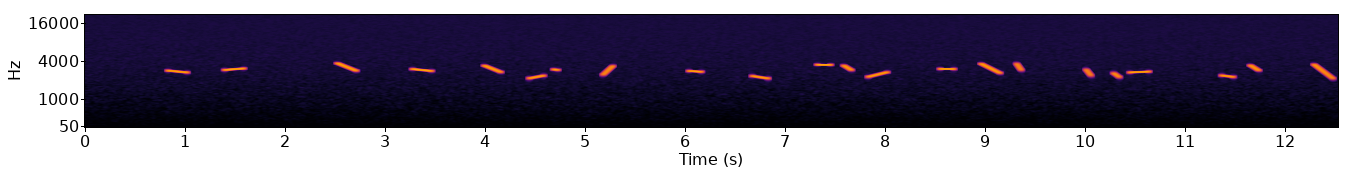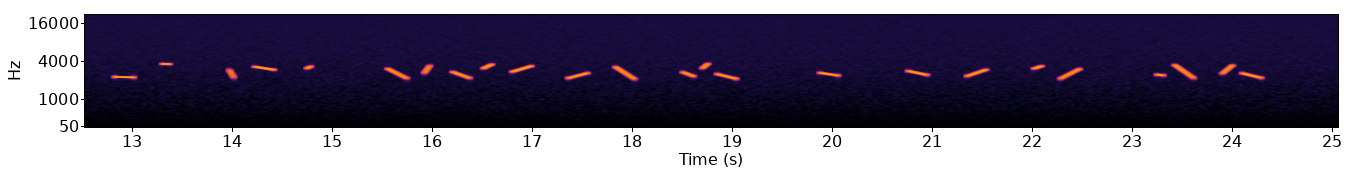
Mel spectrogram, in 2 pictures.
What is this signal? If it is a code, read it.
Bird-like chirps. There is no code.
